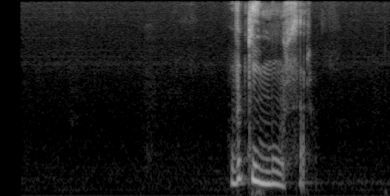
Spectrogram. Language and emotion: Russian, angry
